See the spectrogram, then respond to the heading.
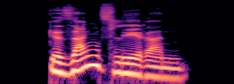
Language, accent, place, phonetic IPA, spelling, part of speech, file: German, Germany, Berlin, [ɡəˈzaŋsˌleːʁɐn], Gesangslehrern, noun, De-Gesangslehrern.ogg
- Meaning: dative plural of Gesangslehrer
